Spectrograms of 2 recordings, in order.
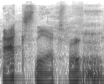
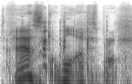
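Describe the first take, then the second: First: The first word sounds like 'aks'. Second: The first word sounds like 'ask'. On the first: The speaker calls it wrong. "not Axe the Expert" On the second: The speaker calls it right.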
